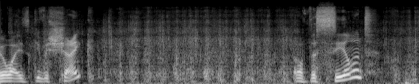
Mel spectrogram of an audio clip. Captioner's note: liquid sloshes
